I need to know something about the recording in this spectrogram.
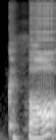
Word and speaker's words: Cthol: It's like Cthulhu. It's the CTH thing. CTHOL. Cathal. I'm just gonna pronounce it Cathal.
